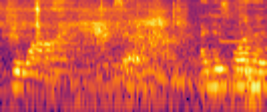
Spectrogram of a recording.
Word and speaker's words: Gian: And just for everyone out here looking at me, when you say Gian, my correct pronunciation is Juwan.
